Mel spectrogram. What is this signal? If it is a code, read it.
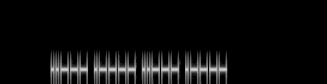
Morse code, heard as a keyed tone, about 50 wpm, 700 Hz. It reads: 2121
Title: Numbers - 4-Digit 50wpm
